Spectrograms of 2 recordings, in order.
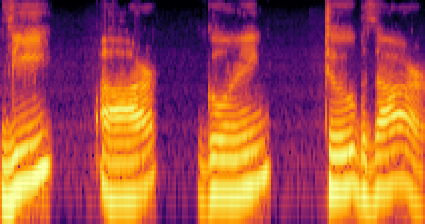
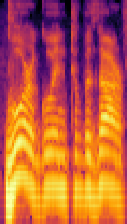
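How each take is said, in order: First: Both words 'we are' are said fully. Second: 'We are' is run together fast into one syllable.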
